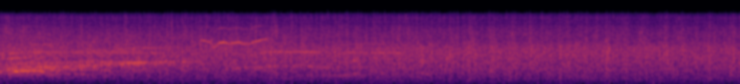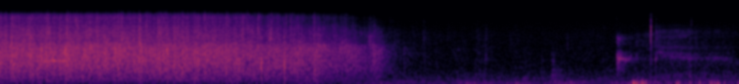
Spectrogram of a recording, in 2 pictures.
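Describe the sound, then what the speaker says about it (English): An audience gives sustained, loud applause for a newly graduated astronaut class, dense clapping that holds for about fifteen seconds before fading out, followed by a few scattered sounds. "Ladies and gentlemen, one last applause for our newest astronaut class."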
